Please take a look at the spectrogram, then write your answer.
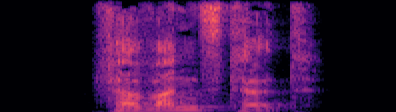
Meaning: inflection of verwanzen: 1. second-person plural preterite 2. second-person plural subjunctive II
- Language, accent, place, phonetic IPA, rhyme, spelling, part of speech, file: German, Germany, Berlin, [fɛɐ̯ˈvant͡stət], -ant͡stət, verwanztet, verb, De-verwanztet.ogg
